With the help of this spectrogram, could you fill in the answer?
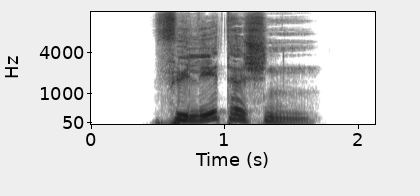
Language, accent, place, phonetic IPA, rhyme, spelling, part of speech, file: German, Germany, Berlin, [fyˈleːtɪʃn̩], -eːtɪʃn̩, phyletischen, adjective, De-phyletischen.ogg
- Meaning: inflection of phyletisch: 1. strong genitive masculine/neuter singular 2. weak/mixed genitive/dative all-gender singular 3. strong/weak/mixed accusative masculine singular 4. strong dative plural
